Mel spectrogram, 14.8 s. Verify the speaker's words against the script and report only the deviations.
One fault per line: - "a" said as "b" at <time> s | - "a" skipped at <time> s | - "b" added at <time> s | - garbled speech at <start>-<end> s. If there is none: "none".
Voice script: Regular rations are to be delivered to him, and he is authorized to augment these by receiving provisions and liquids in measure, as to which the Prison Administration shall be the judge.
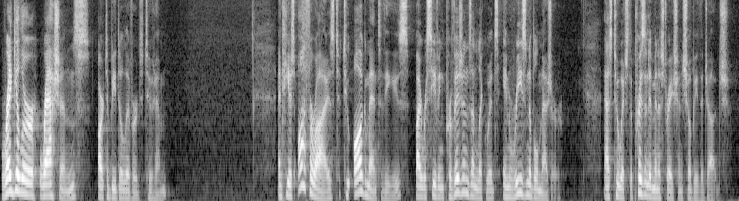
- "reasonable" added at 10.3 s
